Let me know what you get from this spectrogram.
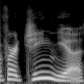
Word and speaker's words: Varginha: Yeah, Varginha is how it's pronounced.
